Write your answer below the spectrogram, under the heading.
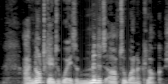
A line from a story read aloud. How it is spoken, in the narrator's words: she promised herself firmly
